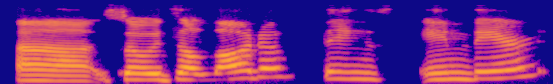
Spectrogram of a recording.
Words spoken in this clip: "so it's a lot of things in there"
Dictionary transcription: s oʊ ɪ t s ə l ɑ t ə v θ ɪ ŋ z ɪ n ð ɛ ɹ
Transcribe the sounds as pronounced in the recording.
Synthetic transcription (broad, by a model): s oʊ ɪ t s ə l ɑ t ə v θ ɪ ŋ z ɪ n ð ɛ ɹ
